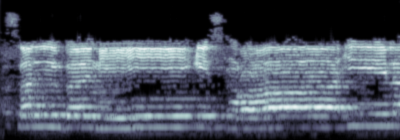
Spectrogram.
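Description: A man's voice chanting in Arabic in long, held melodic notes, each drawn out for a second or more, with a few changes of pitch.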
